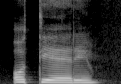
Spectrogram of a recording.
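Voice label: "otieri", Sardinian, female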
